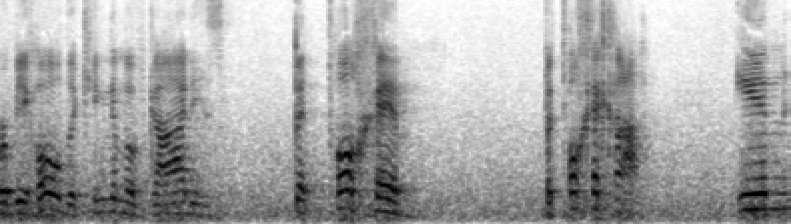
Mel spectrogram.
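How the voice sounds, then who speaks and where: A man talks at a very slow pace with long, frequent pauses and ordinary pitch variation, his voice carrying audible room echo over noticeable background noise. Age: 60s. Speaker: rabbi. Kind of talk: sermon. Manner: animated.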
